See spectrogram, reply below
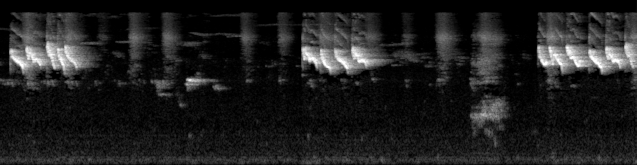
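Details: Three loud bursts of fast, high, downward-sliding twitters from Japanese white-eyes dueling in líu song at dawn, separated by quieter scattered chips; the contest serves to stimulate newly caught birds.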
